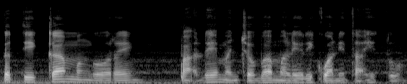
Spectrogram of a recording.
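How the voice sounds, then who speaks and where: A man narrating a horror story in a slow, measured storytelling voice. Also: sits low, steady tone, slight background noise, poor audio.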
